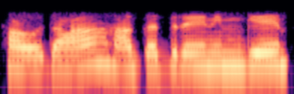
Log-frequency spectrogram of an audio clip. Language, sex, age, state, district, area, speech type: Kannada, female, 18-30, Karnataka, Udupi, rural, conversation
